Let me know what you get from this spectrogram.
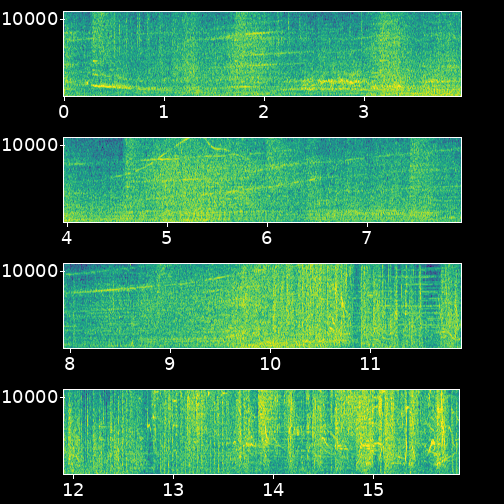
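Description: Car chase in a film sound mix: the Batmobile and other cars revving hard, engine pitch climbing through the gears, with loud passing sweeps about three seconds and ten seconds in, over a hiss of road spray.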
